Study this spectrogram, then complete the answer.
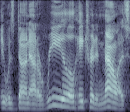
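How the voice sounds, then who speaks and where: Speaking fairly slowly, a man with an unremarkable speaking voice has a fairly high pitch and ordinary pitch variation. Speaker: comedian guest. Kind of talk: casual chat. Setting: green room before a show.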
